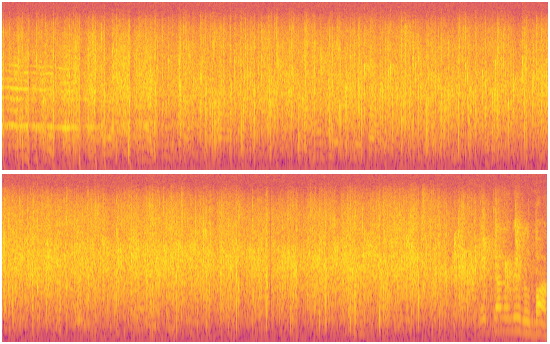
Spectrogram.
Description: Someone shouting day while there is thunderous applause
